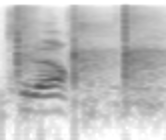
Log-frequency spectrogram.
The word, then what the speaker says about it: Kil'heur: Donc, c'est au suivant et l'artiste c'est Killer, ça s'écrit K-I-L-H-E-U-R.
